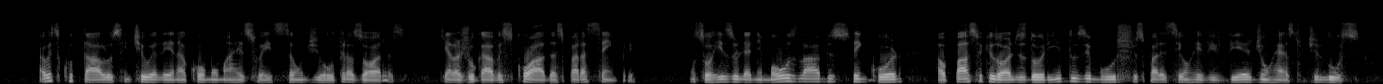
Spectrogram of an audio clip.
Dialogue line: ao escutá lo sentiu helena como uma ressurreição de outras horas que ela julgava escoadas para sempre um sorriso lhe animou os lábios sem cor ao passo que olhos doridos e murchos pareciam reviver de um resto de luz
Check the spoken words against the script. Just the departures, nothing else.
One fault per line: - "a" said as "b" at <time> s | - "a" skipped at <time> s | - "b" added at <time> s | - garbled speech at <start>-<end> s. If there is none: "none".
none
